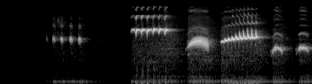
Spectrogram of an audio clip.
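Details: Asian pied starling (jalak suren) giving soft quick chips followed by a loud strained note, a squealing rising whistle and two shorter downslurred whistles.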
